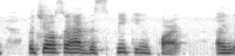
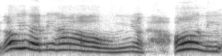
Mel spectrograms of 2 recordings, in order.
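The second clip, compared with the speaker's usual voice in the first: much higher and louder, joyful; excited greeting; 8 semitones higher, 6 dB louder than usual. Retold or imitated. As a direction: greet tourists with delight. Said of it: "I was like".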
